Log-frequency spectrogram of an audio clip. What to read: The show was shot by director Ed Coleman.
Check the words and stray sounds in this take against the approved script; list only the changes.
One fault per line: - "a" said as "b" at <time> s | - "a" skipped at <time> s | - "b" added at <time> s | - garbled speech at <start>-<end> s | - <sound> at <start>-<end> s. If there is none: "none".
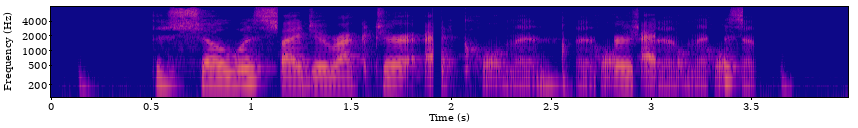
- "shot" skipped at 1.1 s
- dropout at 1.9-2.0 s
- garbled speech at 2.6-3.5 s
